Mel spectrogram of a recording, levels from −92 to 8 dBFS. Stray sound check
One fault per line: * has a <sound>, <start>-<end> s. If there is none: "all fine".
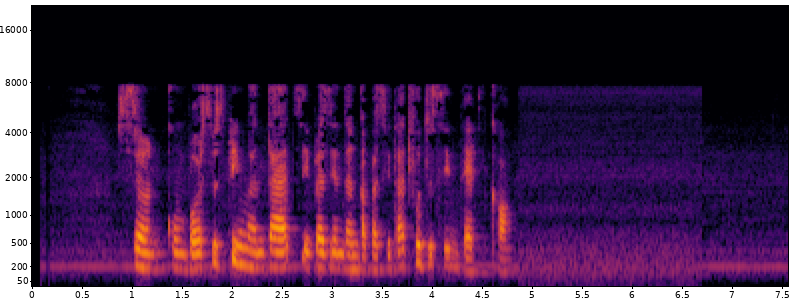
all fine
